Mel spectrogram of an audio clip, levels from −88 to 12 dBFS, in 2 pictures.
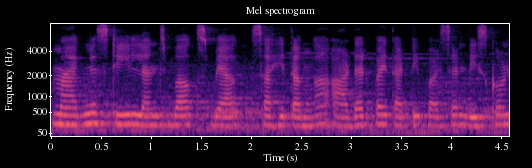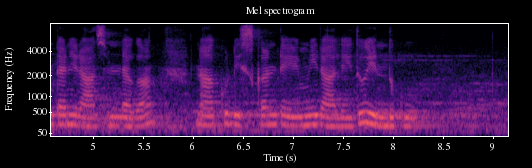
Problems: none marked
